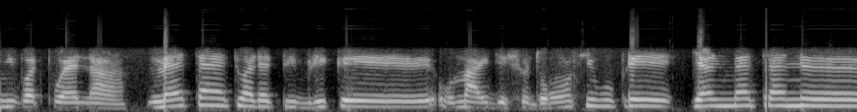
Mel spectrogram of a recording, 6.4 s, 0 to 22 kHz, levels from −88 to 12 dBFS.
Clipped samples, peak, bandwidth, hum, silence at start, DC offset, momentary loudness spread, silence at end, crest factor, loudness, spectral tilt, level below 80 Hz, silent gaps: under 0.1%; 0 dBFS; 8.4 kHz; none; 0 s; under 0.1%; 7 LU; 0 s; 16 dB; -17 LUFS; -5.5 dB/octave; -56 dBFS; none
